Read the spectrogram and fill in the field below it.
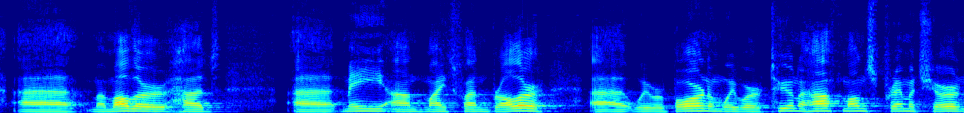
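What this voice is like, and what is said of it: Northern Irish Ballymena accent. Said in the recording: “my lovely accent, I am a Ballymena man”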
